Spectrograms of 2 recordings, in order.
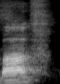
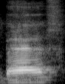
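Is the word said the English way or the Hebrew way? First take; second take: Hebrew; English. First: The word is said with Hebrew sounds. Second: The word is said with English sounds. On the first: The speaker calls it right. "it's pronounced as Bath" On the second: The speaker calls it wrong. "this is not pronounced as Bath"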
